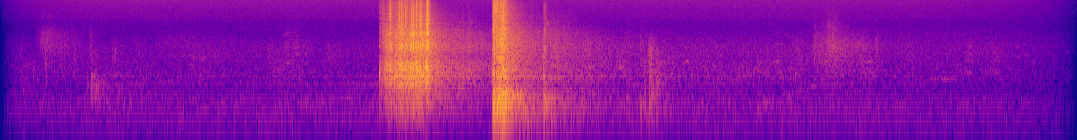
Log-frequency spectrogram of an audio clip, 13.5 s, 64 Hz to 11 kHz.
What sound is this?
FR.CTC.05.fireworks.2
field-recording, loud, mzr50, fireworks, sound, noise, ecm907, explosion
